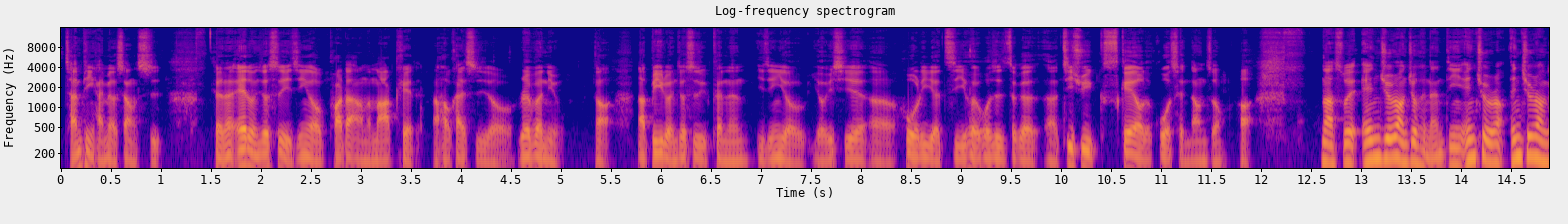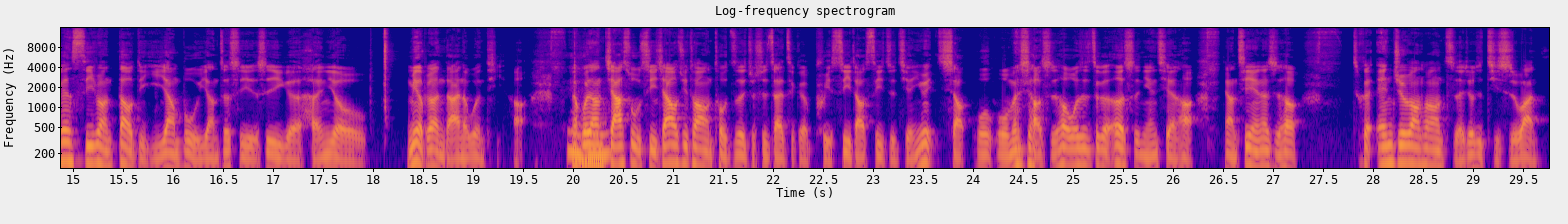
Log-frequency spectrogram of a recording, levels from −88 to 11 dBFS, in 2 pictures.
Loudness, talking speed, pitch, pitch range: -22 LUFS, 440 characters per minute, 95 Hz, 85-120 Hz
